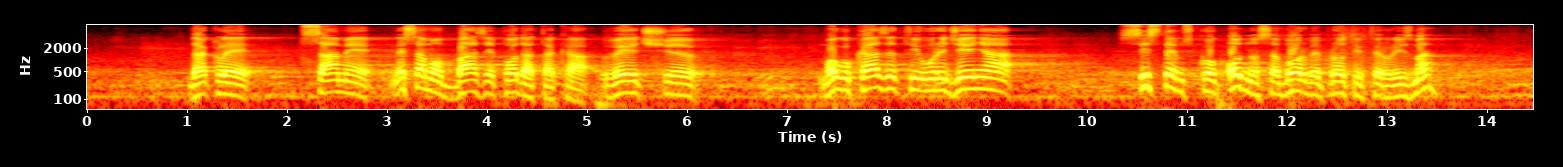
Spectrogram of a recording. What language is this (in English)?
Serbian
